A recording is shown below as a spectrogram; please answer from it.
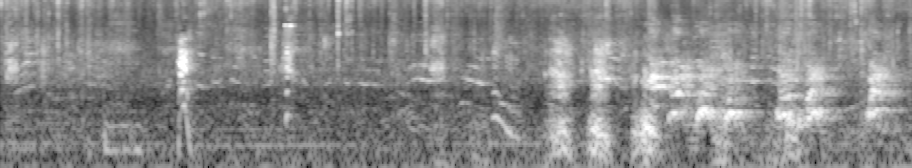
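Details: Three-month-old German Shepherd puppies in Odesa, Ukraine: short, yappy barks arrive in a loose, uneven series through the second half, after a quieter stretch with a few isolated yelps, while a person talks throughout.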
